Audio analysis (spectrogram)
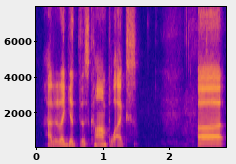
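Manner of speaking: normal talking voice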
